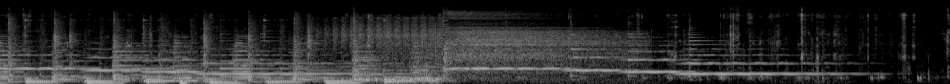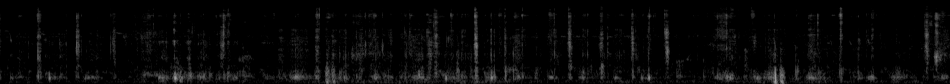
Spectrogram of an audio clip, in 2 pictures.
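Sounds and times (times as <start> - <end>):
person chewing crunchy food: 6.2 - 19.0.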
